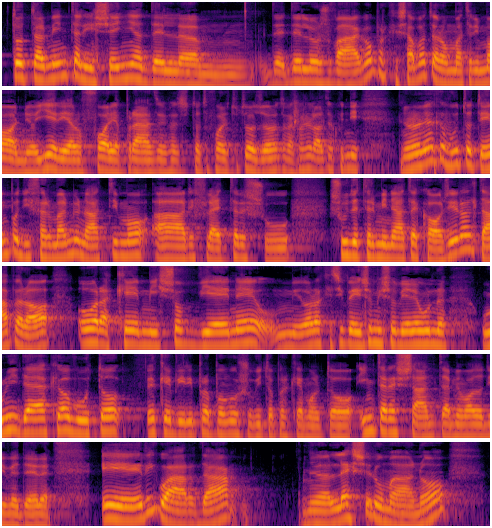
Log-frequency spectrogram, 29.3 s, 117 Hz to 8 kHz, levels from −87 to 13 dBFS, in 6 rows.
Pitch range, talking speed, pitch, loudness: 125-160 Hz, 165 wpm, 140 Hz, -16 LUFS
